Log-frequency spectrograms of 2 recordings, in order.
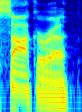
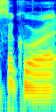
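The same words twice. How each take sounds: First: Sakura as SAH-kuh-ruh; correct Sakura. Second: Sakura as suh-KOO-ruh; mispronounced Sakura. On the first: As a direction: stress the first syllable of Sakura. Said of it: "it's Sakura". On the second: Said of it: "It's not Sakura". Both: Shown as a demonstration.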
